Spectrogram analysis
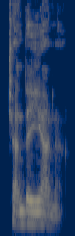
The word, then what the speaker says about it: Chandrayana: Somebody pronounce that for me. Chandrayana.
